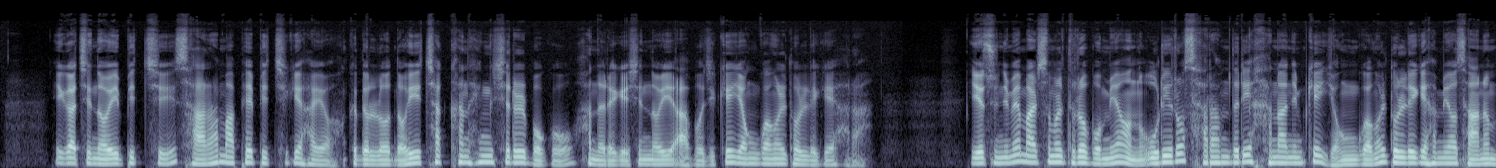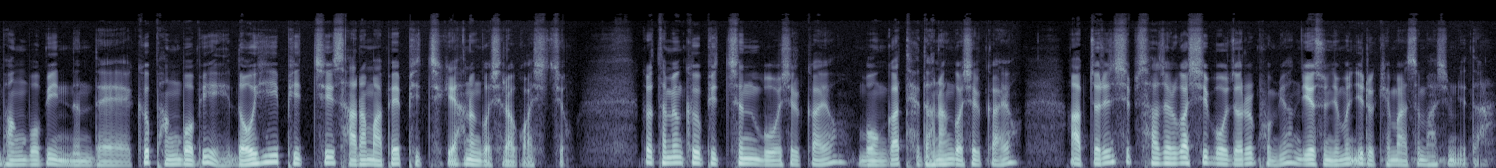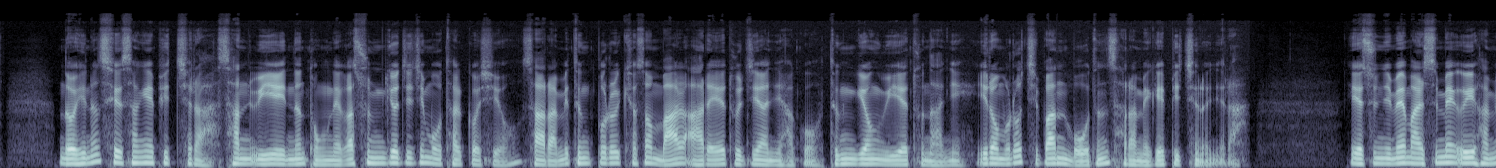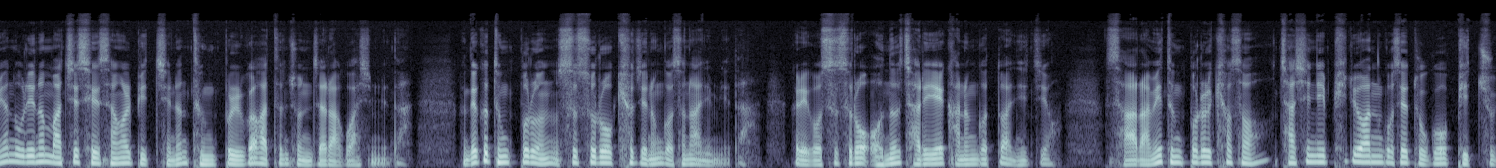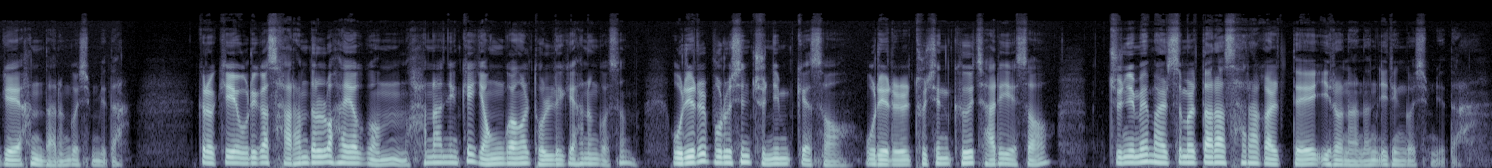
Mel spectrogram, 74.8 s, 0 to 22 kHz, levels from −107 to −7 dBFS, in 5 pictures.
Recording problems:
none

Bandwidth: 15.5 kHz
